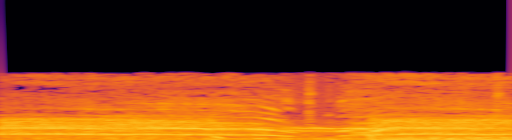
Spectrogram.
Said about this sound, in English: You hear that? It's the same. It's the same note. That's the goat. This is the goat.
